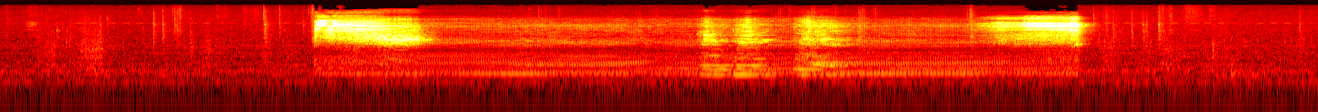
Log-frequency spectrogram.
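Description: Electronic lightsaber sound effects: an ignition burst about three seconds in, then a steady electric hum with two short swing sounds in the middle, and a retraction burst before it cuts off near the end.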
